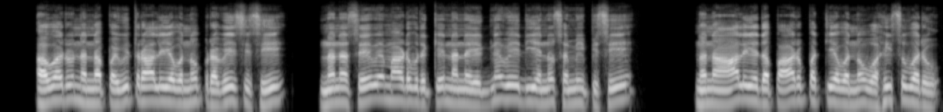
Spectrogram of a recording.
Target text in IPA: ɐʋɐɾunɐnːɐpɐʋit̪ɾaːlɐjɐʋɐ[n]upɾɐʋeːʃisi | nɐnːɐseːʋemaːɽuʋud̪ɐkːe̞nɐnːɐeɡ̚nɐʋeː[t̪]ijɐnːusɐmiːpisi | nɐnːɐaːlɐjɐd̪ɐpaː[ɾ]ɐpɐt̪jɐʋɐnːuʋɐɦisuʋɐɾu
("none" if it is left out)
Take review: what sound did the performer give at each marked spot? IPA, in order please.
nː, d̪, ɾ

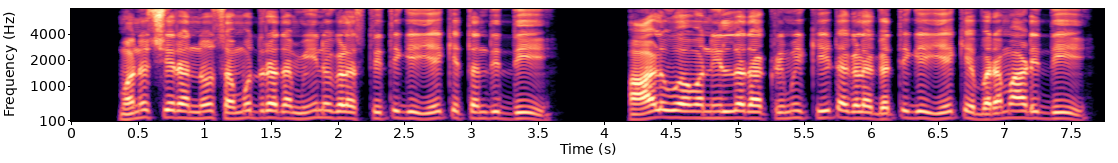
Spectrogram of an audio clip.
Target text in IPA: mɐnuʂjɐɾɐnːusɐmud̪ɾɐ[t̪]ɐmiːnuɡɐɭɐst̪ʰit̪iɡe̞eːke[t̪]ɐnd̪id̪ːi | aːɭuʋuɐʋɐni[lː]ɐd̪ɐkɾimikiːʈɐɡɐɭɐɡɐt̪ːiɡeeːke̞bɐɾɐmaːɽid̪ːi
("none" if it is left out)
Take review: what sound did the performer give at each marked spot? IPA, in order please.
d̪, t̪, lː

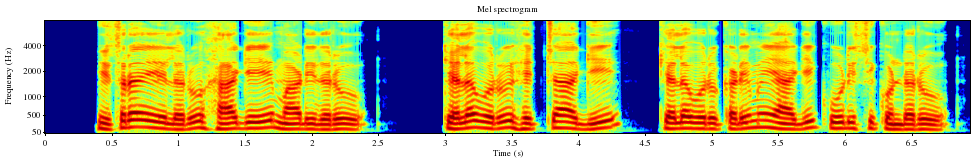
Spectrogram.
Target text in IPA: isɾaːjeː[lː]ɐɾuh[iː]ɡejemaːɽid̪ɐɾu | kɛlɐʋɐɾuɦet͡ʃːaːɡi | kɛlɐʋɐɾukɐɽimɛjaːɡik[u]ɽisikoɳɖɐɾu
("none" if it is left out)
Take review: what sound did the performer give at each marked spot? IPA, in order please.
l, aː, uː

